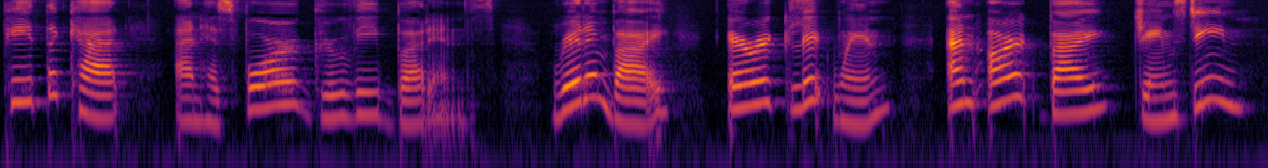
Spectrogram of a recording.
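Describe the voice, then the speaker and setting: Female children's storyteller, high register, very unhurried delivery, expressive and interactive with young listeners. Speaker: teacher and children's read-aloud host. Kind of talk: children's picture book read-aloud with sung refrains.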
